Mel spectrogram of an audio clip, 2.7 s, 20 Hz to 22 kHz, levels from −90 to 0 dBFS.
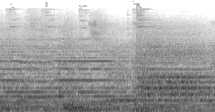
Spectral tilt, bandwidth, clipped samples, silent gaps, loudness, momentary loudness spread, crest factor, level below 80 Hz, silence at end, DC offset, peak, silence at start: -6 dB/octave; 19 kHz; under 0.1%; none; -26 LUFS; 4 LU; 14 dB; -40 dBFS; 0 s; under 0.1%; -12 dBFS; 0 s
